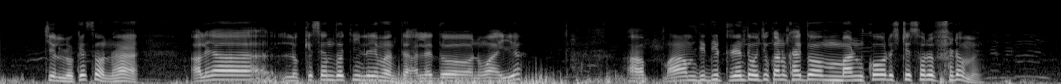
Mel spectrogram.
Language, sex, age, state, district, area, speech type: Santali, male, 30-45, West Bengal, Purba Bardhaman, rural, spontaneous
